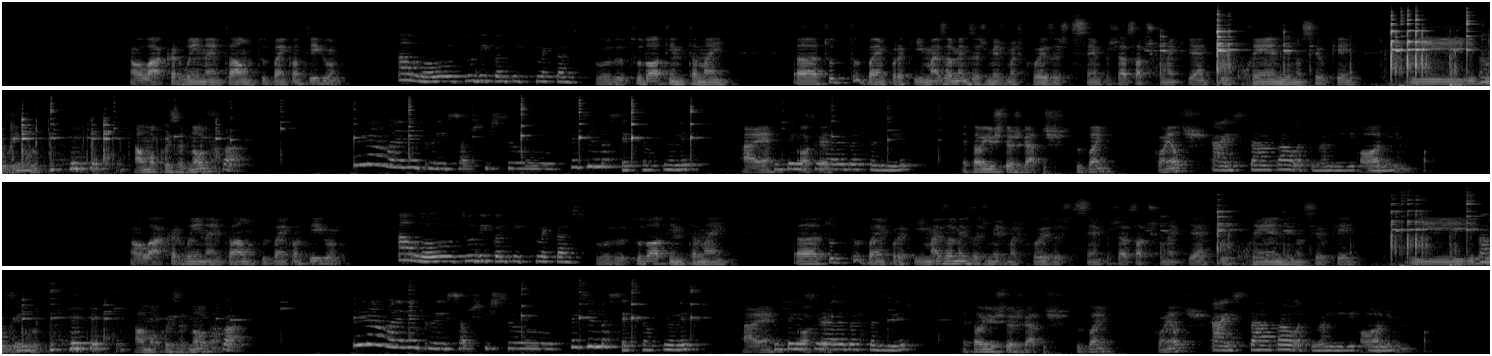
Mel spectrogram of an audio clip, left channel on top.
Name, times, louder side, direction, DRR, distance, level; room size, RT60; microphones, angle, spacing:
voice 1, 1.3-3.4 5.9-7.3 7.9-13.7 14.1-15.3 16.2-17.1 22.3-23.2 24.5-26.0 26.4-26.9 28.5-29.1, left 2 dB, 75° left, 1.2 m, -42 dB
voice 2, 4.0-5.9 14.8-16.2 17.0-17.3 18.4-21.9 22.6-24.0 27.0-28.9, right 3 dB, 25° right, 1.0 m, -41 dB
Glass, 11.4-12.4 12.7-13.1 13.5-13.6 13.8-16.1 16.4-17.2, left 13 dB, 55° left, 0.4 m, -33 dB
sound 1, 12.3-26.1, left 8 dB, 40° left, 0.8 m, -47 dB
7.3 x 5.5 x 6.0 m
head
